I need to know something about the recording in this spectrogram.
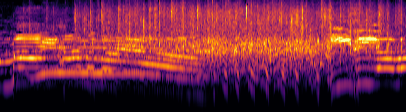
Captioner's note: audience claps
